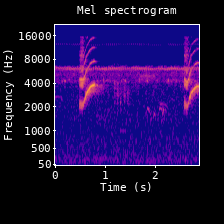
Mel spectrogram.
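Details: Hwamei giving two rising, clear whistled phrases two seconds apart, with faint soft notes between and a continuous high electronic-like hum.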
